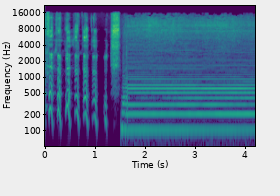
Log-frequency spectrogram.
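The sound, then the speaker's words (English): A quick burst of short, bouncy tones gives way to a long, loud, steady horn blast that holds on without a break until the end, like a blaring foghorn-style honk. “Honk that out.”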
